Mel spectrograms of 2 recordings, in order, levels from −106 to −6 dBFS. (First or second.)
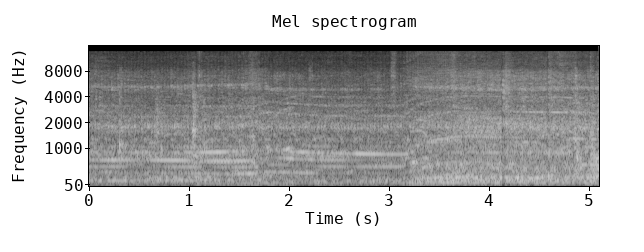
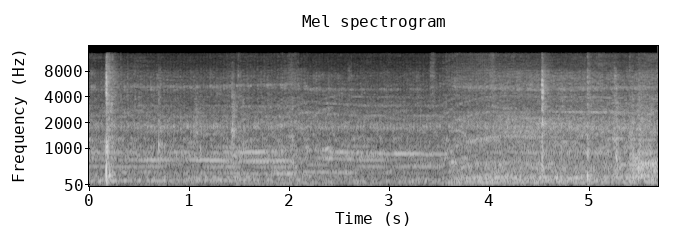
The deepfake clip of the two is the second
